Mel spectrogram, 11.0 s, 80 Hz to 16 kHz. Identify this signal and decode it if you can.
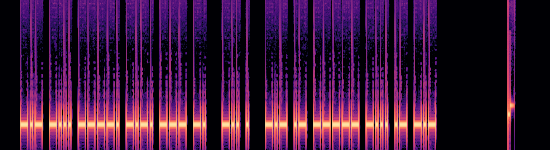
Morse code, heard as a keyed tone, about 25 wpm, 700 Hz. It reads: KB9CON DE KA0BAK
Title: USA Callsign DE Callsign 25wpm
